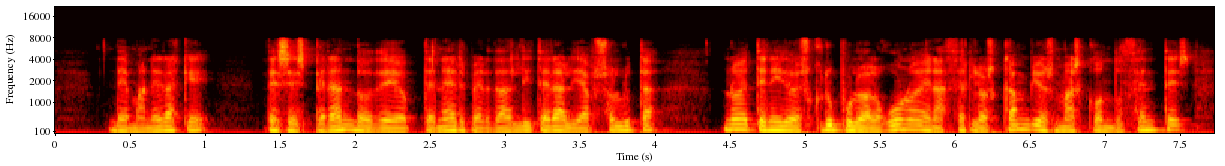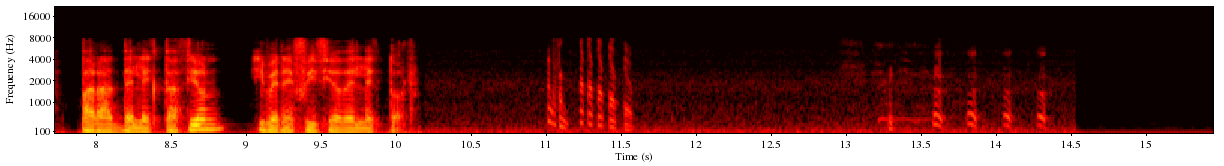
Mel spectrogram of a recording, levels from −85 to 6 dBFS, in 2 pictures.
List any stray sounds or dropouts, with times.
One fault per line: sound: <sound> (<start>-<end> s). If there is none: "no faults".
sound: chirp (11.0-11.7 s)
sound: laugh (12.9-14.4 s)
